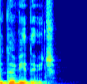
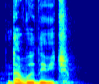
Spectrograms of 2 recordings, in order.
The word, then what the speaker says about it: Давыдович: А вы случайно не знаете, какое отчество у Кобзона? Давыдович или Давидович?» «Мне это положено знать. Давыдович». «Но ведь он еврей, а еврейское имя Давид пишется и произносится без «ы».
